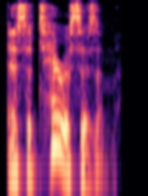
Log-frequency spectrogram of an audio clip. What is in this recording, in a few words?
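"esotericism", British English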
